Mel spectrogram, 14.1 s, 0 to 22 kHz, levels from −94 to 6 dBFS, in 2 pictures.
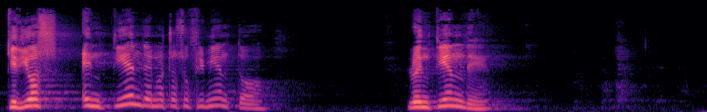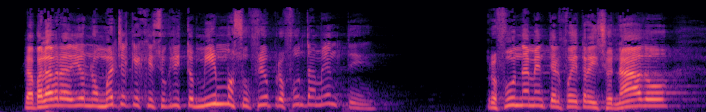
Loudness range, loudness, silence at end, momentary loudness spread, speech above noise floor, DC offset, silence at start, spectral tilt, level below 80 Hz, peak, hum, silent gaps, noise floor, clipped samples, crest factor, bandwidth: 7 LU; -25 LUFS; 0.25 s; 18 LU; 54 dB; under 0.1%; 0.1 s; -3 dB/octave; -72 dBFS; -6 dBFS; none; none; -79 dBFS; under 0.1%; 22 dB; 16.5 kHz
